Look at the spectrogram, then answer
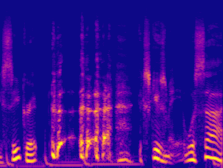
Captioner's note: choking cough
